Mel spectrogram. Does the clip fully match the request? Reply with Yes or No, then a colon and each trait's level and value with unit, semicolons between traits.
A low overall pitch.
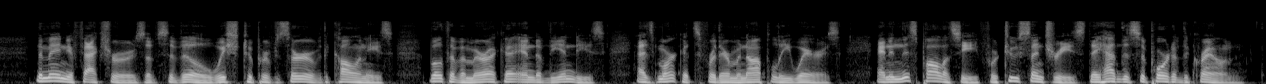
Yes: low, 105 Hz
